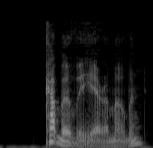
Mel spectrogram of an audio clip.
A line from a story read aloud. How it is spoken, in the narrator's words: Weasley quietly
